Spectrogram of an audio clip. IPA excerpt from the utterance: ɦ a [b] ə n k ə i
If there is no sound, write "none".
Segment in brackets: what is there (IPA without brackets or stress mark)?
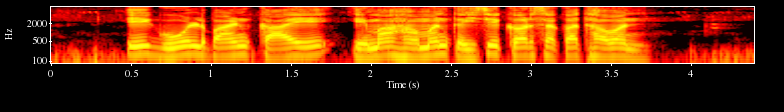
m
